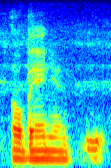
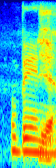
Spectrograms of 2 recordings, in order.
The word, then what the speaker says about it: O'Banion: Albanian. O'Banion. Yeah, O'Banion. How do you spell that?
